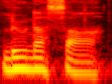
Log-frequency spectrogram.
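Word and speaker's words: Lughnasadh: Lugnasad, pronounced Lunasar, the Celtic festival honoring Lug, the god of light, craftsmanship, and war.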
